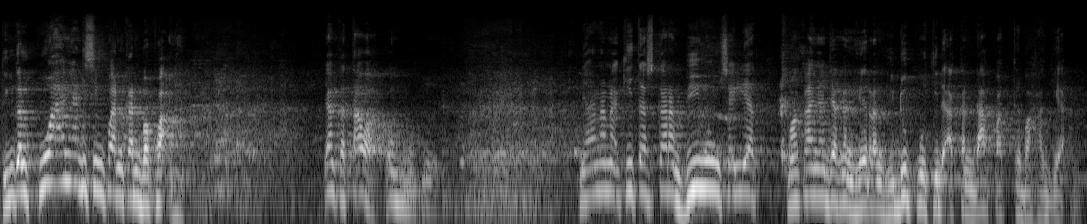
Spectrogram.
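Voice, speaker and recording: An animated male preacher teases and addresses his audience directly during a humorous sermon. His voice sits high. It rings out in a large hall with long reverb. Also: fairly quick, background noise. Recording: echoey hall.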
